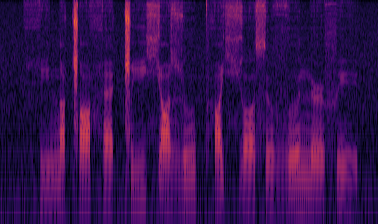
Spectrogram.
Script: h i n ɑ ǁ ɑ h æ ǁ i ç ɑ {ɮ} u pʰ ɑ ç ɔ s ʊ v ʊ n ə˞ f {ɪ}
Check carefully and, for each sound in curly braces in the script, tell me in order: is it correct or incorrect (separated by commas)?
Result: correct, correct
